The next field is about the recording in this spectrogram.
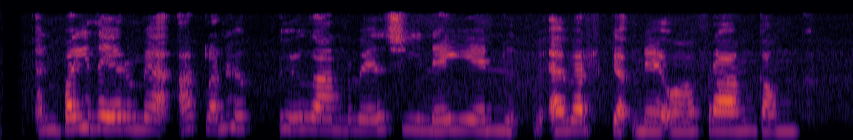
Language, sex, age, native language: Icelandic, female, 50-59, Icelandic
